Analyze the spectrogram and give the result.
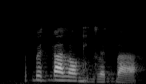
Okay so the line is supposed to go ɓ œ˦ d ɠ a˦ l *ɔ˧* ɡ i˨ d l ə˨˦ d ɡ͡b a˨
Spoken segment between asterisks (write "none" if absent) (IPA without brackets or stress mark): ɔ˧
